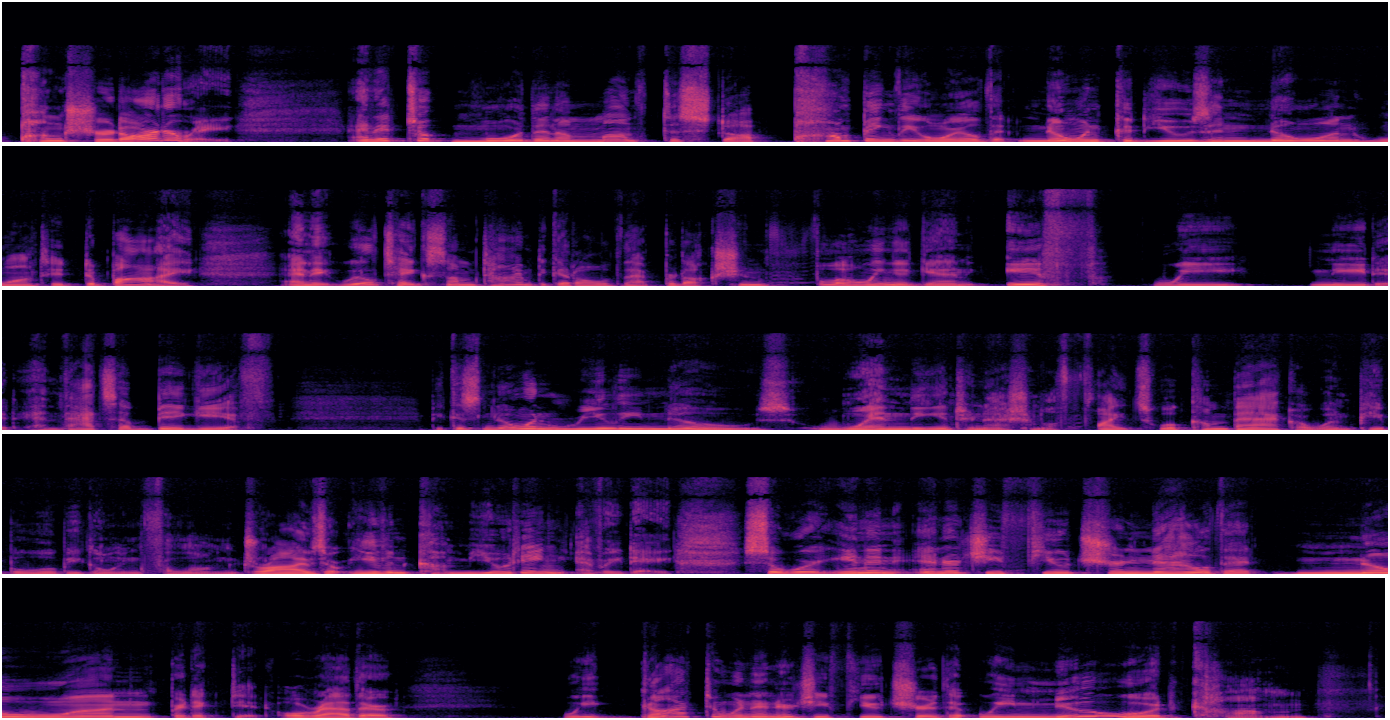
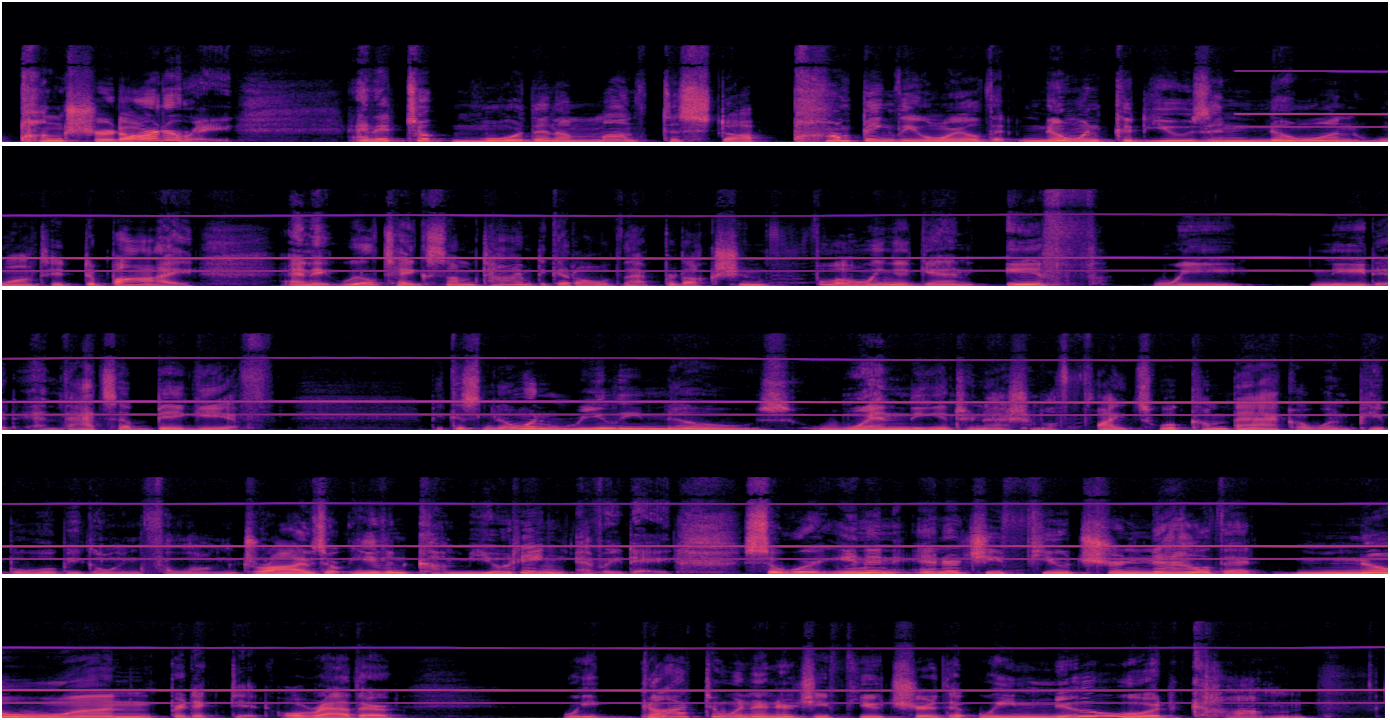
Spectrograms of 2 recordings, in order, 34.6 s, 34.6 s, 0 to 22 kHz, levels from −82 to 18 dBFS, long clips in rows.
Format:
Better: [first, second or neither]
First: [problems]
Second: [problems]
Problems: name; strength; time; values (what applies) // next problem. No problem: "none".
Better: first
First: none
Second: high-pitched whine; loud; from 6 s on; 4.5 kHz, 10 dB below the speech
